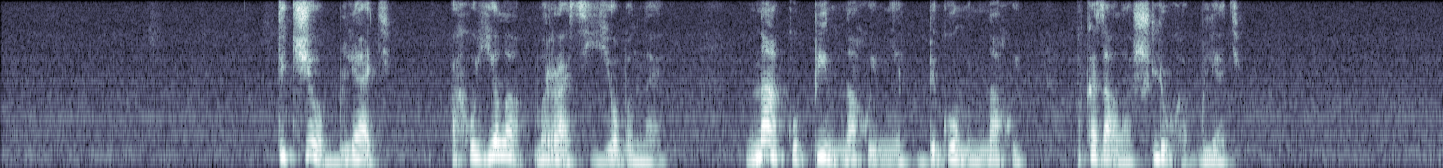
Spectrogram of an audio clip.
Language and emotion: Russian, angry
